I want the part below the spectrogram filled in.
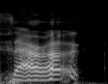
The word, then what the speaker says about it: Sara: It's Sarah, no H, obvious, SARA_LACAYO.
